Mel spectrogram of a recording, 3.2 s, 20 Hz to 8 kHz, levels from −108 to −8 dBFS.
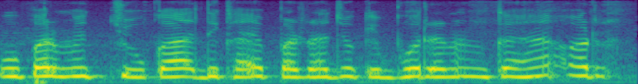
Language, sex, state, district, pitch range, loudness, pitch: Hindi, female, Jharkhand, Garhwa, 280-300 Hz, -16 LUFS, 290 Hz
